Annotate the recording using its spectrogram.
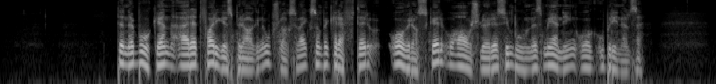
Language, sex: Norwegian, male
